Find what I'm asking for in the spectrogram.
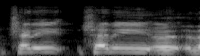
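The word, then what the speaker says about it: Cedi: Chetty, that's how you pronounce his name.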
